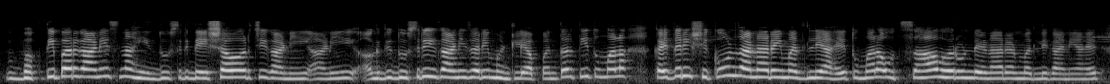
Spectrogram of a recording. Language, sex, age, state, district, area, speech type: Marathi, female, 30-45, Maharashtra, Mumbai Suburban, urban, spontaneous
